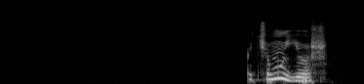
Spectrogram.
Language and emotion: Russian, neutral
